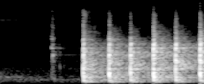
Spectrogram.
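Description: A faint tap, then six firm, evenly spaced, loud knocks on a wooden door in a steady rhythm, with no voices.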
